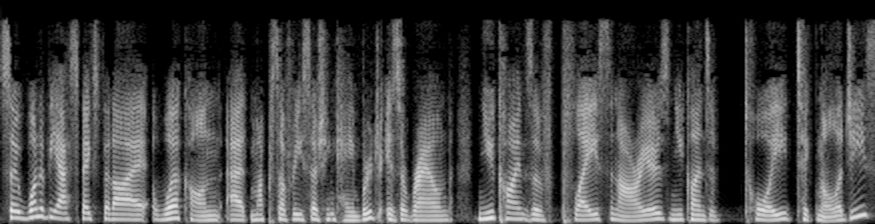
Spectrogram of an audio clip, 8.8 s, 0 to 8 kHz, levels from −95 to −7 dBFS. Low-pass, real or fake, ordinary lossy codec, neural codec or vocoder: 7.2 kHz; fake; MP3, 48 kbps; codec, 24 kHz, 0.5 kbps, DualCodec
